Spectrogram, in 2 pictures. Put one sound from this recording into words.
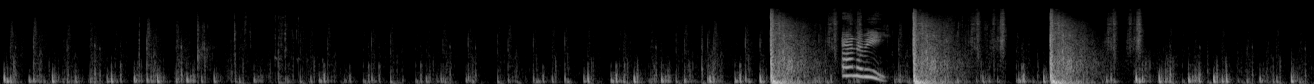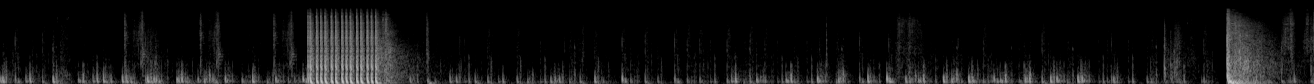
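Rapid footsteps patter on a hard floor.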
